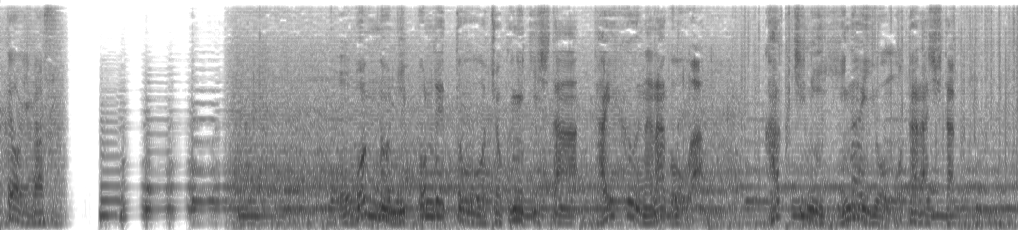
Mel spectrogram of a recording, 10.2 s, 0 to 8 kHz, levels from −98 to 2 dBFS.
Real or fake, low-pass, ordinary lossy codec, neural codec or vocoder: fake; 7.2 kHz; none; vocoder, 24 kHz, 100 mel bands, Vocos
